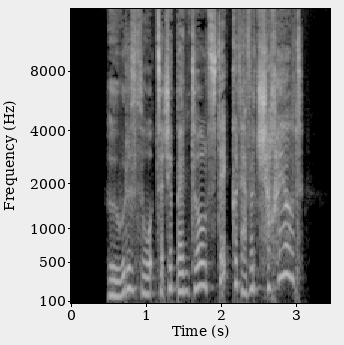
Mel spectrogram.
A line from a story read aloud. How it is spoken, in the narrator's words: exclaimed another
